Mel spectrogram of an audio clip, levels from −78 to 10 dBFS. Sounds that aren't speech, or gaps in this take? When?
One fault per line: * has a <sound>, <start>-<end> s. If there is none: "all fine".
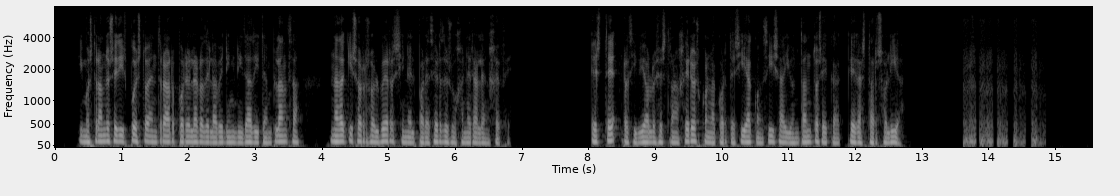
* has a laugh, 13.6-14.9 s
